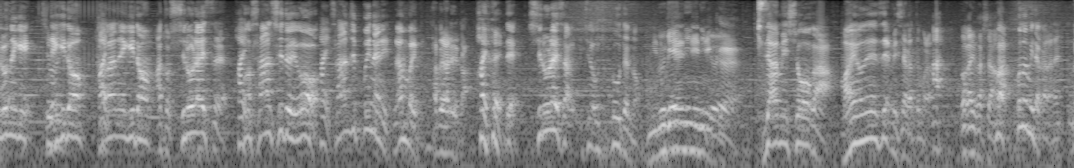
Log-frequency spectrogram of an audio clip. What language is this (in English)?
Japanese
